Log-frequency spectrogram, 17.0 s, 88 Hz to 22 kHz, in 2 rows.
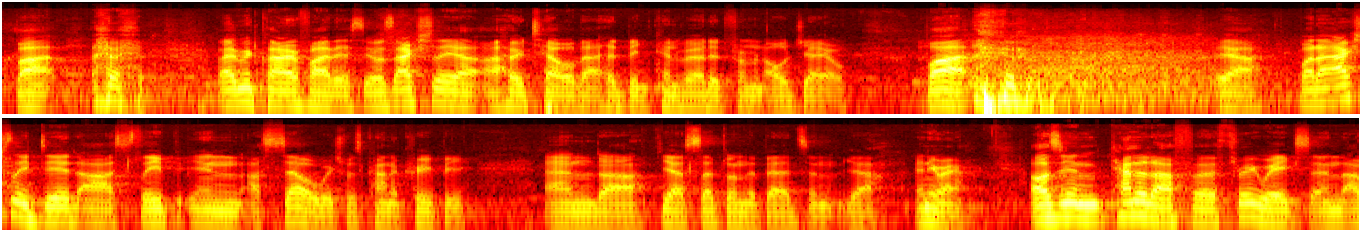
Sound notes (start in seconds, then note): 5.7 audience laughs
